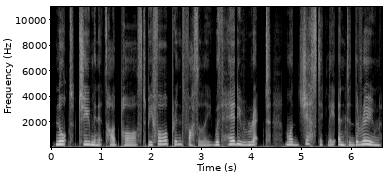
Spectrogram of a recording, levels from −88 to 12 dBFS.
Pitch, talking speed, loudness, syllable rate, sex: 215 Hz, 135 wpm, -20 LUFS, 4.9 syllables/s, female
